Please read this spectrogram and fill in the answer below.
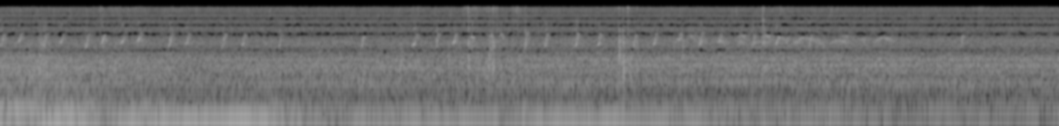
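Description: Several baby chicks peeping: short, high, falling cheeps, about two a second, over a low steady rumble, with one sharp click about eight seconds in.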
